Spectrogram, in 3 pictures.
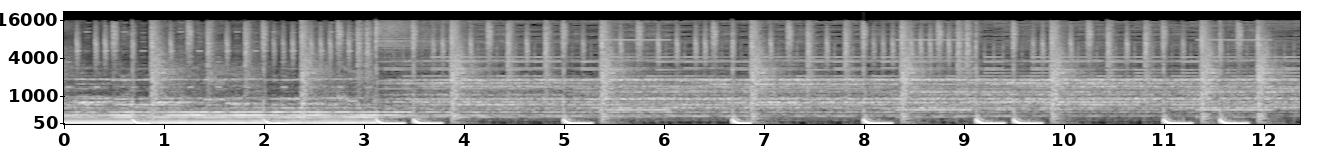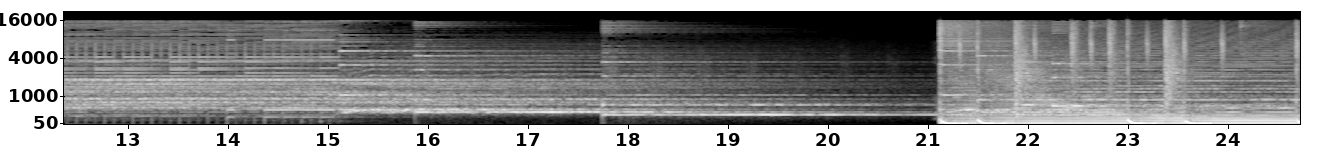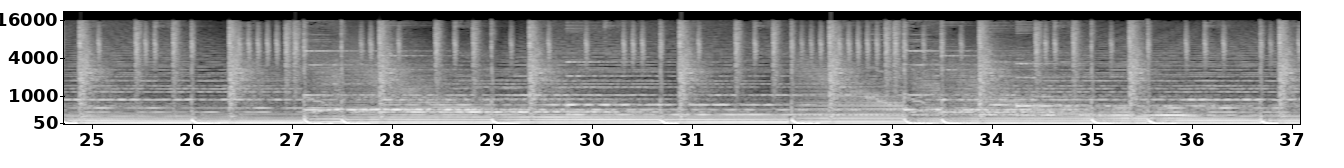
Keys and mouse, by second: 1.6-7.4 drag, 7.4-9.0 right drag, 9.4-11.1 right drag, 11.6-14.7 drag, 14.9-18.1 drag, 18.2-19.2 drag, 20.2-22.1 drag, 24.5-26.7 drag, 30.0-32.6 drag, 32.6-36.6 right drag, 36.6-37.0 drag.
